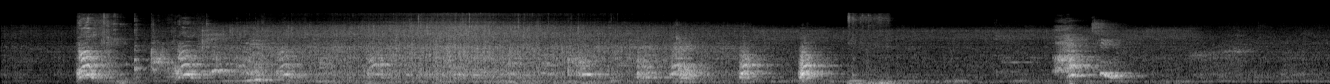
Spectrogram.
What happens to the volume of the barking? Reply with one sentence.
The loudness of the barking goes down, then up.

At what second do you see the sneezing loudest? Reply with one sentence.
The loudest moment of the sneezing is at 11 seconds.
